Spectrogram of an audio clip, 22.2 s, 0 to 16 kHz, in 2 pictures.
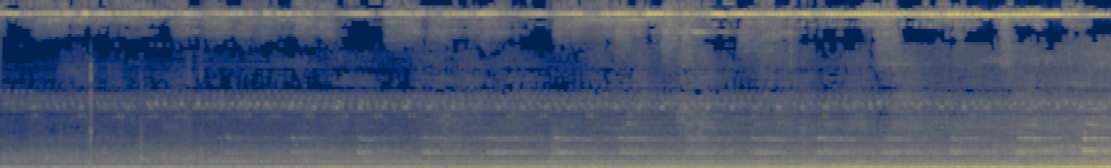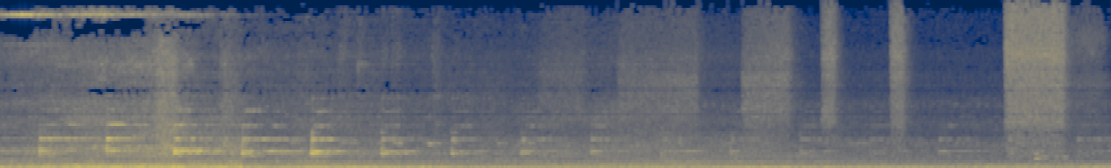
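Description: NJ Transit passenger train led by an ALP-46 electric locomotive running close past, its rumble building to a peak about halfway through with a high squeal of wheels on the rails. The passenger cars then roll by with a steady rumble and some sharp clicks.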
